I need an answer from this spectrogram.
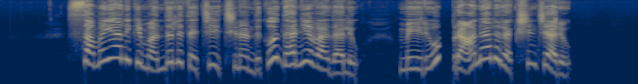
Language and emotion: Telugu, happy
